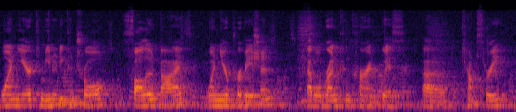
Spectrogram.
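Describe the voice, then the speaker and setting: A woman's fairly low voice at a fairly slow pace, with fairly even intonation, very even loudness, audible room echo and noticeable background noise. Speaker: defense attorney. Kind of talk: courtroom plea presentation. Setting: courtroom.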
